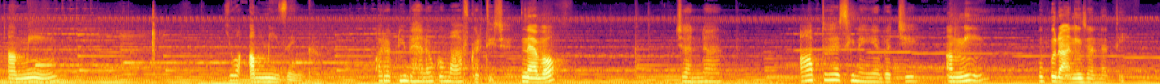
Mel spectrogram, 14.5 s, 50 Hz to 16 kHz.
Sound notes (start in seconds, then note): 1.8 Kisses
